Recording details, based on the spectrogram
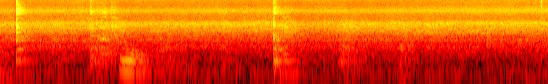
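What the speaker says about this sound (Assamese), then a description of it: "অলপ ভাজা কৰিব লাগিব ভালকৈ" Cabbage and peas sizzle steadily in a pan, with a few sharp scrapes from stirring. The sound is close and there is no talking.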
